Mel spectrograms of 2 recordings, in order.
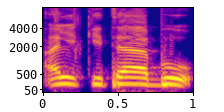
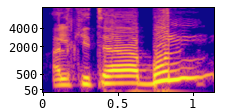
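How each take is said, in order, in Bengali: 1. শব্দটি একটি স্বরধ্বনি দিয়ে শেষ হয়, n নেই। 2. শব্দটির শেষে একটি বাড়তি n ধ্বনি যুক্ত হয়েছে। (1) "শুরুতে আল লাগলে শেষে তানউইন হবে না" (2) "এমন বলা যাবে না"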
